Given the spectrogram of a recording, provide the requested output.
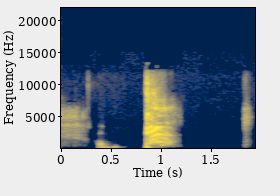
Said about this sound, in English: sorry, the coughs just slip in while I'm talking.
